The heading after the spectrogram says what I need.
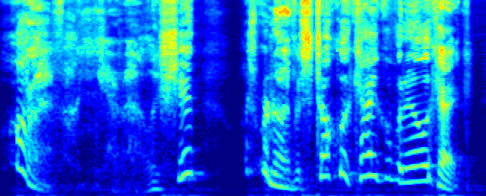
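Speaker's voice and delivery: a fed-up whisper, rushing at the end; exasperated whisper. Retold or imitated. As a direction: hiss it out like a bored customer. Fed-up customer wanting plain answer.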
